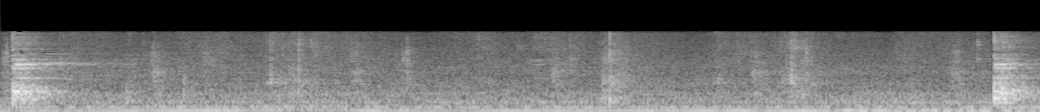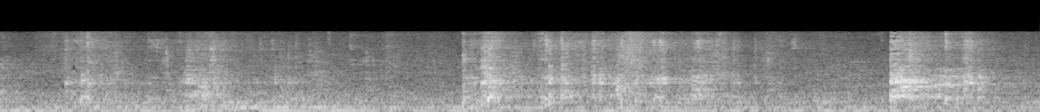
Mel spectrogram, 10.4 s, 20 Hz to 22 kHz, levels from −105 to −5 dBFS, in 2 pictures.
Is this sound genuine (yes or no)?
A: yes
